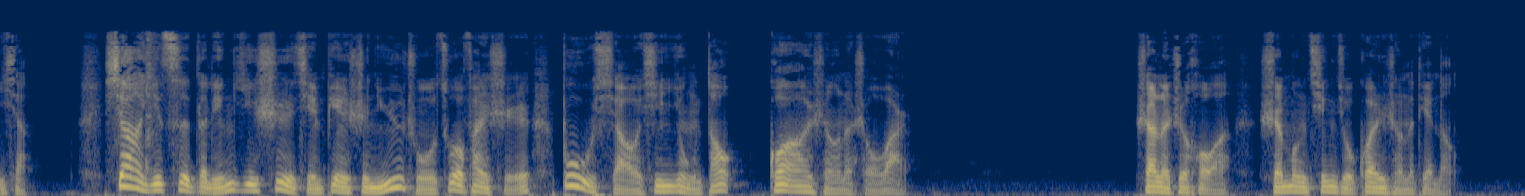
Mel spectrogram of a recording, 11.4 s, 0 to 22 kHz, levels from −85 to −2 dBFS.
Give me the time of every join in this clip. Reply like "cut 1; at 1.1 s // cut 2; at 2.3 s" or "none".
none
